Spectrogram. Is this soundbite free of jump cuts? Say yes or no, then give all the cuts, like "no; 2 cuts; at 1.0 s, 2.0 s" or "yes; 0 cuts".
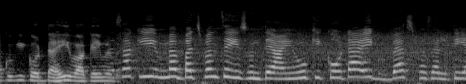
no; 1 cut; at 1.2 s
